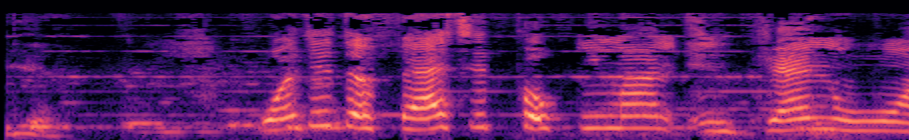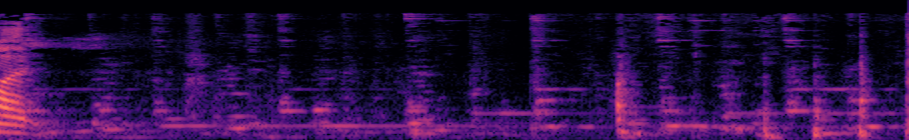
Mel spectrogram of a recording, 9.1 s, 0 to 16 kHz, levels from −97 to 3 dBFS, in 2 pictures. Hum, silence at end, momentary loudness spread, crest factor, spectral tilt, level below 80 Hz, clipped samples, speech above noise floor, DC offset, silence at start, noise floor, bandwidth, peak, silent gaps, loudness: none; 0.15 s; 23 LU; 22 dB; -2.5 dB/octave; -64 dBFS; under 0.1%; 33 dB; under 0.1%; 0.05 s; -52 dBFS; 11.5 kHz; 0 dBFS; none; -19 LUFS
